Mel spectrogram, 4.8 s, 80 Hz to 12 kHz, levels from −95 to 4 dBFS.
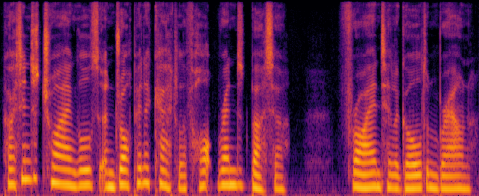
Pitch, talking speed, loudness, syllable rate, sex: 200 Hz, 215 wpm, -17 LUFS, 5.9 syllables/s, female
